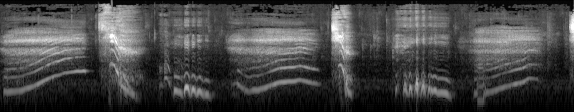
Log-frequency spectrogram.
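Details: Mother sneezing while her infant son, a day short of five months old, laughs: two sharp explosive adult sneezes with the child's long laughing squeals between and around them.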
